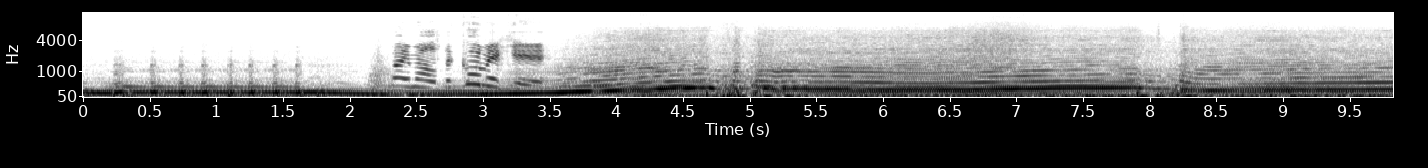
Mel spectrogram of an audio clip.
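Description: A car engine revs hard and climbs in pitch as the car speeds up.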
